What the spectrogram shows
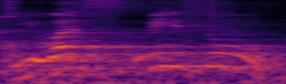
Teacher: Kalau huruf sin itu lidahnya di belakang gigi. Sa. Yuwaswisu.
